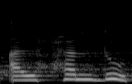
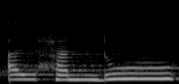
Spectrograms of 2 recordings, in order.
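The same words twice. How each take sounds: First: الحمدو with the final u kept short; الحمدو, just a brief u at the end; short dammah. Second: الحمدو with the final u stretched very long; overlong vowel. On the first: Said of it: "بس اتنا ہی کھینچنا ہے". (درست الحمدو، پیش مختصر) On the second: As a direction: drag out the u of الحمدو as the mistake. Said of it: "واو کا اضافہ کر رہے ہیں". (غلط الحمدو، پیش کو لمبا کھینچ کر) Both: Shown as a demonstration.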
